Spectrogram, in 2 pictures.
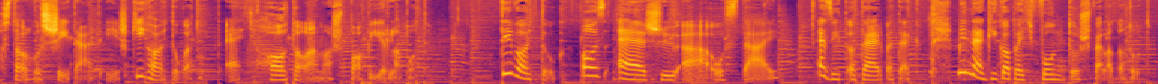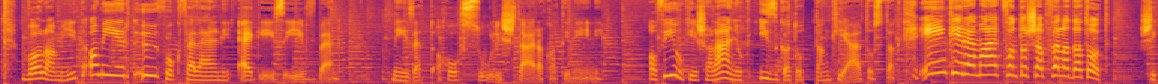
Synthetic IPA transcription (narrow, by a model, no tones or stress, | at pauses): st̪ɒlɦo̞sʃḛːt̪a̰ːlt̪eːʃkiɦɒjt̪o̞ɡɒt̪o̞t̪ːɛɟ̥hɒt̪ɒ̰lmʔɒ̰ʃpɒpḭrlʔɒ̰po̞t̪ː | ivɒct̪o̞̰kɒzɛlʃøːʔa̰ːʔo̞̰st̪a̰ːjɛzit̪ːɒt̪ɛrvɛt̪ɛ̰kmind̪ɛŋkikɒpɛɟfo̞nt̪o̞ʃfɛlʔɒ̰d̪ɒt̪o̞t̪ʋɒlɒmit̪ɒmieːrt̪øːfo̞kfɛlɛlniʔɛɡḛːsḛːvbɛ̰nːeːzɛt̪ːɒho̞sːuːlʔḭʃt̪a̰ːɾɒkɒt̪inḛːnḭ | ɒfijukeːʃɒlaːɲo̞kizɡɒt̪o̞t̪ːɒŋkia̰ːlt̪o̞st̪ɒ̰keːŋkeːɾɛmɒlɛkfo̞nt̪o̞ʃɒbfɛlɒd̪ɒt̪o̞t̪ | ʃi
